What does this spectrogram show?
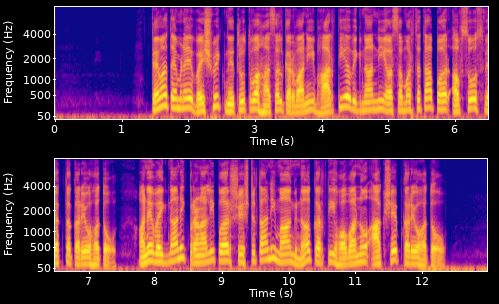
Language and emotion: Gujarati, neutral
